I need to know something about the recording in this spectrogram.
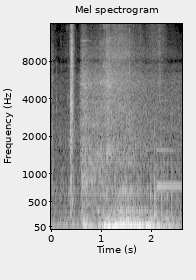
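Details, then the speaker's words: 2003 Chevrolet Silverado 2500HD that left the owner stranded; starter cranks, the engine catches for about a second and dies right out, then a chime; fuel starvation from a fuel pump wiring fault. "it cranks over and dies right out"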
